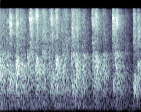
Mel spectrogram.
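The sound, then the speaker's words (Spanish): Audience applause for mayors and councillors of the region at a public address: brisk, continuous clapping with uneven swells, fairly loud and without voices over two seconds. “Y también, por supuesto, un aplauso a vosotros.”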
